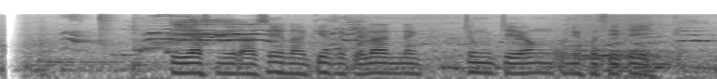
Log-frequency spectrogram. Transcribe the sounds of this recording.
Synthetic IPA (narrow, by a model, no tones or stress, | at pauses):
t̪iasmiɾasɪhlaɡizebulanɪŋ | t͡ʃʊŋt͡ʃeɔŋṵnifərsit̪i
